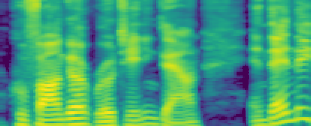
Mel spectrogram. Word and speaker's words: Hufanga: he's rotating down anyway how do you pronounce it like Huff niggle like the old Giants offensive coordinator but hufanga rotating down and then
